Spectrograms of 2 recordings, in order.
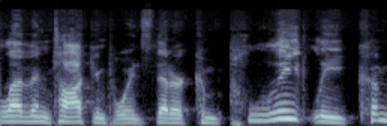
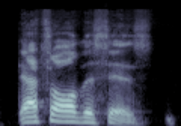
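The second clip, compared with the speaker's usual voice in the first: ordinary talk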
